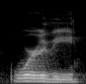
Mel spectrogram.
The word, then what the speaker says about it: worthy: So in the words worth and worthy, even though we have the letters OR, we have the ER or the sound. It's one sound. We spell it with ER in words like were. We spell it with IR in words like bird, or UR in words like turn. But all of these letters really just represent one sound, You might see it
